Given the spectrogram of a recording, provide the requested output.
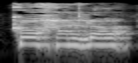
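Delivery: imitating a high-pitched cry for help; retold shout. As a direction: call out like a robbed friend, half laughing. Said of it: "empezó a gritar".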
